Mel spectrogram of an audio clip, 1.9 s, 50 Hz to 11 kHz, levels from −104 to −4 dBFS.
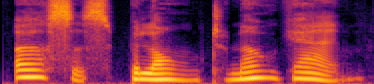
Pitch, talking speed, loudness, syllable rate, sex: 195 Hz, 160 wpm, -20 LUFS, 5.0 syllables/s, female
